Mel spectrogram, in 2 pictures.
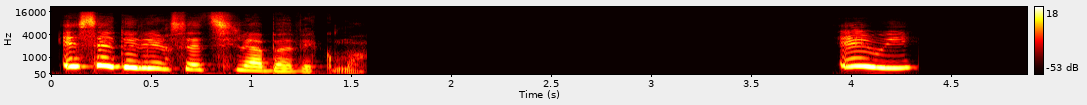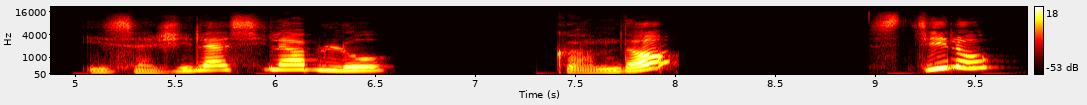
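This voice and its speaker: A woman teaching young children to read, talking slowly in an exaggerated, sing-song way. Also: on the high side, wildly swooping pitch, darkish tone, no echo, clean studio sound. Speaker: reading teacher. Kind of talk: children's reading lesson.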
